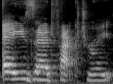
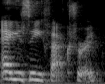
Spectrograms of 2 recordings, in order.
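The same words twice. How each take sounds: First: Z is said the non-American way, as zed. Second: Z is said the American way, as zee.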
